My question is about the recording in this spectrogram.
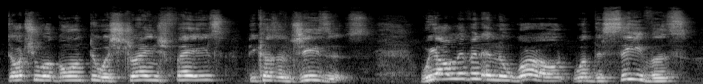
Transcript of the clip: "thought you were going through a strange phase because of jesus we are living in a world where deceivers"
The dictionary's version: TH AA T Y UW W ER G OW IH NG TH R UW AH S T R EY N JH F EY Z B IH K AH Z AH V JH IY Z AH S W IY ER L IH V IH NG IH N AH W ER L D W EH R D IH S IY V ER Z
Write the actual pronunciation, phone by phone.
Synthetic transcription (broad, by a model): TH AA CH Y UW W ER G OW IH NG TH R UW AH S T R EY N ZH F EY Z B IH K AH Z AH V JH IY Z AH S W IY ER L IH V IH NG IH N AH W ER L D W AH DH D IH S IY V ER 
